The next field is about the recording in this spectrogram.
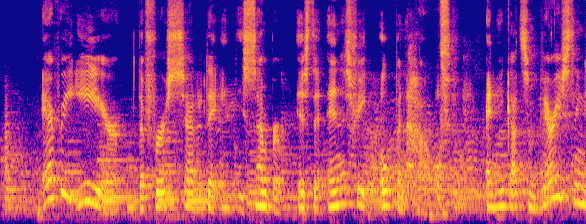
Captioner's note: quiet piano music; people chattering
